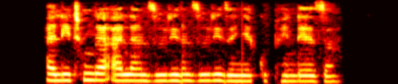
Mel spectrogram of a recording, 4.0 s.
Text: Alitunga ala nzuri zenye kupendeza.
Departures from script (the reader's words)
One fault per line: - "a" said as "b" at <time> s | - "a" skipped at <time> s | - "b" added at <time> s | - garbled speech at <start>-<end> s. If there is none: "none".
- "nzuri" added at 1.8 s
